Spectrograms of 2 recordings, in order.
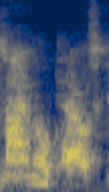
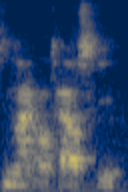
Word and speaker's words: Ninoltowski: Ninoltowski. I didn't want to pronounce it wrong. But, yeah, because I remember it sounded like final, so it's Ninoltowski.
